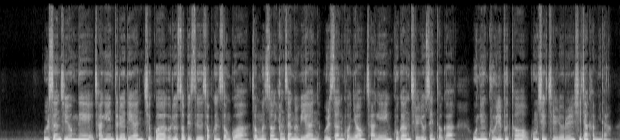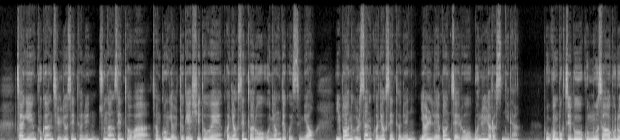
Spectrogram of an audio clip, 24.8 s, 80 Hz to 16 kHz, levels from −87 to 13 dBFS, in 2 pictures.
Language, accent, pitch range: Korean, native, 185-230 Hz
